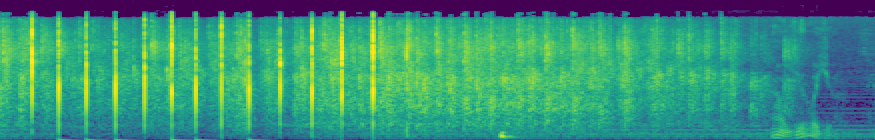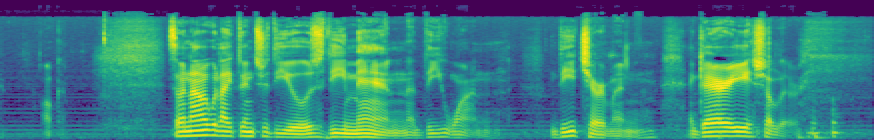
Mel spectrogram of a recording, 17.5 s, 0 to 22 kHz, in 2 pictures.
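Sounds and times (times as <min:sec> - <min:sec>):
audience applause: 0:00.0 - 0:08.2
sharp rhythmic claps: 0:00.0 - 0:08.2
speech: 0:10.5 - 0:17.3.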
